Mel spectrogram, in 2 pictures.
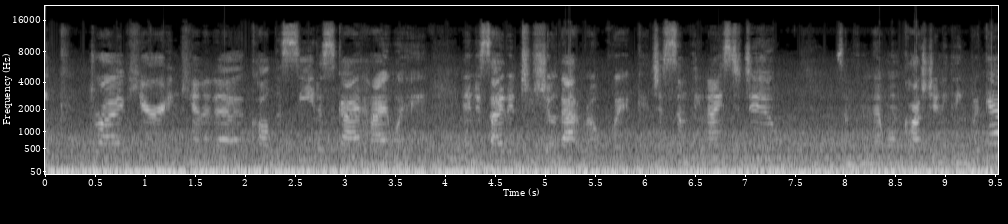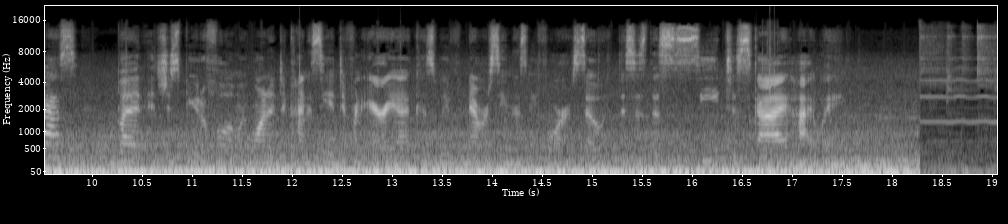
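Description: A woman talking over loud, steady road and engine rumble inside the cabin of a vehicle driving on a highway.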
